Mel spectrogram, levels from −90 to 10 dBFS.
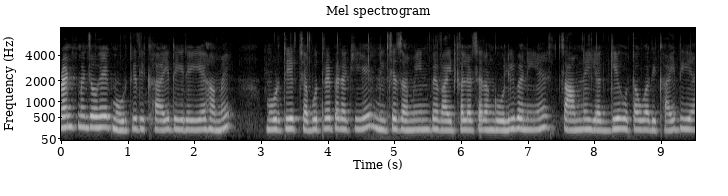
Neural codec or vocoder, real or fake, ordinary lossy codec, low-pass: none; real; none; 7.2 kHz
